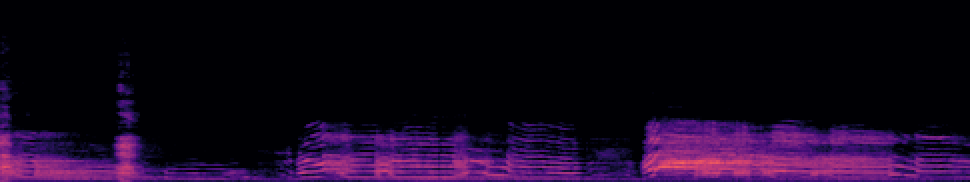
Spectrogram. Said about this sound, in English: It's her, Dad. It's the screaming woman.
